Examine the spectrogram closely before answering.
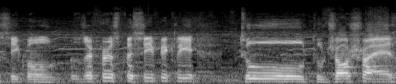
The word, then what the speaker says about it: Joshua: loves to call me Joshua and remember how I pronounced it yosua is as close as it gets to the original pronunciation Hebrew pronunciation of well Jesus so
